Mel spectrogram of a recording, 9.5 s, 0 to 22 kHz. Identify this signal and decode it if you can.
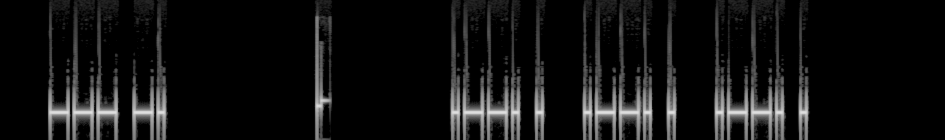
Morse code, heard as a keyed tone, about 20 wpm, 700 Hz. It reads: ON PE PE PE
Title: Canadian Provinces and Territories - Repeated 3x - 20wpm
